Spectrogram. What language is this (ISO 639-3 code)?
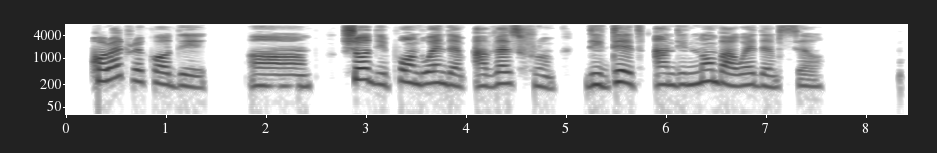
pcm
